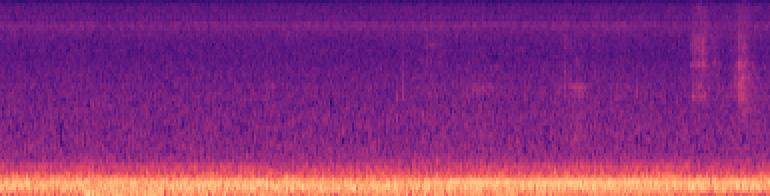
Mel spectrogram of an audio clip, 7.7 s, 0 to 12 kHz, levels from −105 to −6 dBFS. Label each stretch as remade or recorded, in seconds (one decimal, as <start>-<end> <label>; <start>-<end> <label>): 0.0-7.7 recorded

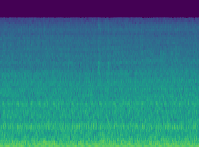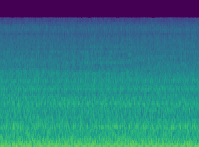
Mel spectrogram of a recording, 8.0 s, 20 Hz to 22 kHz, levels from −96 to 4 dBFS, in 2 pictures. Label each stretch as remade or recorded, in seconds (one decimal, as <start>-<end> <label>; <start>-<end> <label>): 0.0-0.7 remade; 0.7-4.0 recorded; 4.0-4.7 remade; 4.7-8.0 recorded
